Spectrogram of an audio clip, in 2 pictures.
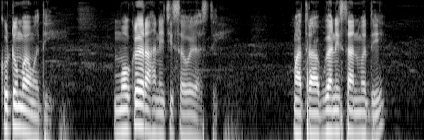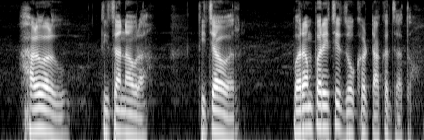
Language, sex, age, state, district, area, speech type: Marathi, male, 45-60, Maharashtra, Nashik, urban, spontaneous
